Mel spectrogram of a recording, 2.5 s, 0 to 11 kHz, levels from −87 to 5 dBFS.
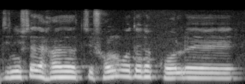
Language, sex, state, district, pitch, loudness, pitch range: Bengali, male, Tripura, West Tripura, 180 Hz, -13 LUFS, 165-195 Hz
